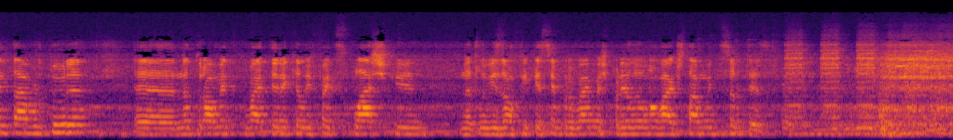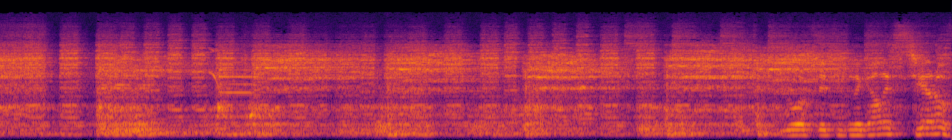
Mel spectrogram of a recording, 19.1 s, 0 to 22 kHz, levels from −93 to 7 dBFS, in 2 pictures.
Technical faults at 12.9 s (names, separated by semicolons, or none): none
